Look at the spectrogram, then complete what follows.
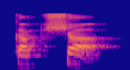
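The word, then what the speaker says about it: Kaksha (कक्षा): Ksh, like kush in cushion with less emphasis on the U. Kaksha, class.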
